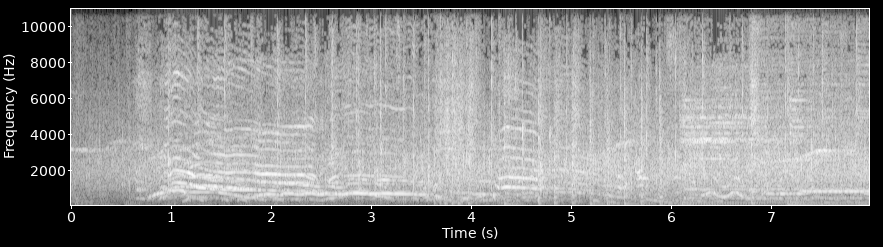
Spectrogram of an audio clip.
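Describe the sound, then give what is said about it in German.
A loud concert crowd claps and cheers continuously, with high excited screams and whoops rising above the dense applause after a brief quieter opening, the most applause going to a singer. “Den meisten Applaus erntete natürlich ….”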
